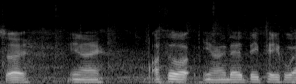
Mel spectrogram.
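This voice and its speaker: A man with an Australian accent and a medium pitch talks at a moderate pace. There is noticeable background noise. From South Australia. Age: 30s. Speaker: skating vlogger. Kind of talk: casual vlog monologue. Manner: halting, many fillers.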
